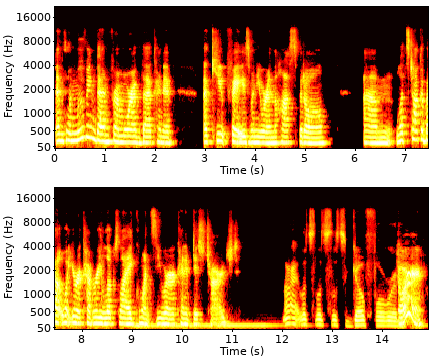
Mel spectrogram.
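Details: Adult speaker; normal speech.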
